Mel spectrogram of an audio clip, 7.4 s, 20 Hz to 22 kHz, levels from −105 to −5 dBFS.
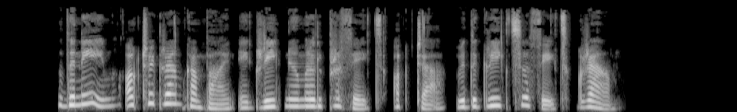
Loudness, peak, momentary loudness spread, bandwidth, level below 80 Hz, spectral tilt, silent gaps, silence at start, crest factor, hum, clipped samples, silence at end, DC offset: -28 LUFS; -10 dBFS; 7 LU; 16 kHz; -76 dBFS; -3.5 dB/octave; 3.88-3.94 s, 4.46-4.57 s, 5.72-5.77 s; 0.6 s; 20 dB; none; under 0.1%; 1.2 s; under 0.1%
